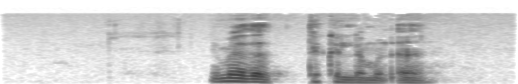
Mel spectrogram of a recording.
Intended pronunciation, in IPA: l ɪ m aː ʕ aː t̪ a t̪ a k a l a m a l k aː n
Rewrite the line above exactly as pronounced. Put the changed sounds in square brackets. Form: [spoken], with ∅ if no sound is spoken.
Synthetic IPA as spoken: l ɪ m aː [ð] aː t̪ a t̪ a k a [lː] a m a l [ʔ] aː n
